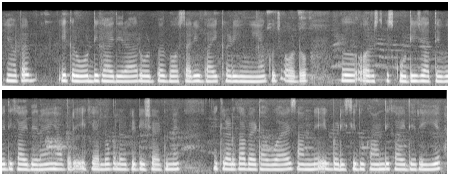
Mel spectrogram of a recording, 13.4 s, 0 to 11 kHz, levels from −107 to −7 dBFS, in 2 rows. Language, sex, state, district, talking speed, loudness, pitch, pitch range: Hindi, female, Bihar, Purnia, 215 wpm, -15 LUFS, 200 Hz, 195-210 Hz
